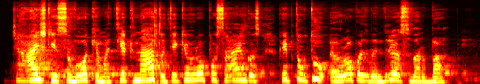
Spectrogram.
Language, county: Lithuanian, Kaunas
